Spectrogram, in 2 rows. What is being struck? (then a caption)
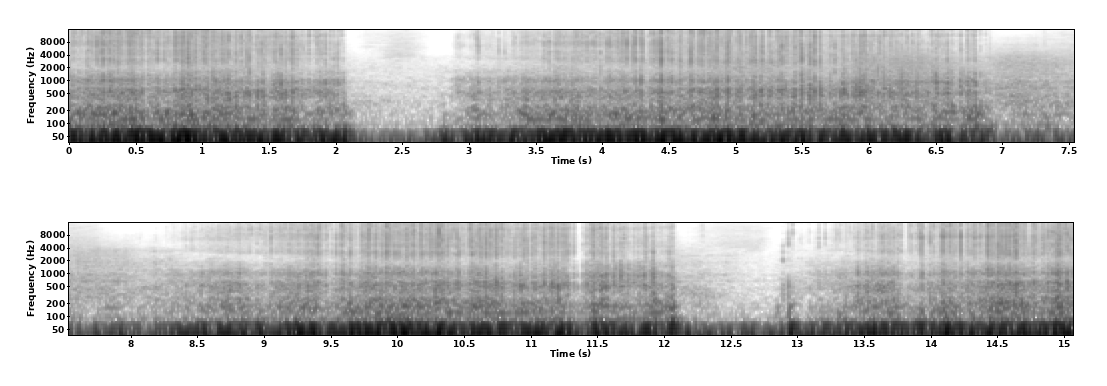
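Open-cell foam microphone windscreen. Long acrylic nails scratch and brush a large black open-cell foam windscreen on the left condenser microphone, which is held with one hand. The result is a dense, continuous scratchy rustle over a heavy low rumble, dropping to quieter brushing around 2–3, 7–8.5 and 12–13 seconds.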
